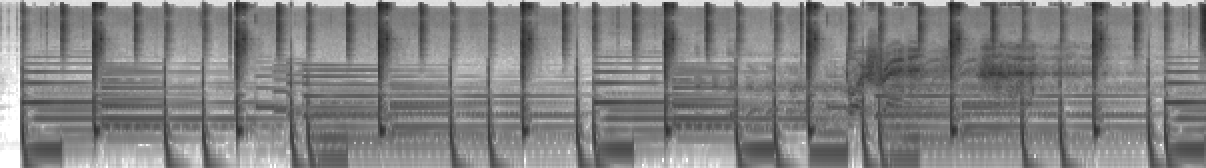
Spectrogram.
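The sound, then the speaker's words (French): A song from an artist's EP plays loud: sustained synth chords under a steady beat of sharp percussive hits, with a brief swell of noisy texture near the end and no singing. “Puis euh, ben, j'ai le goût de vous faire entendre une autre chanson de son EP.”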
